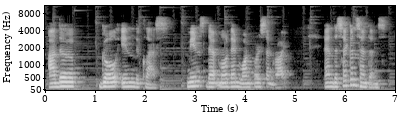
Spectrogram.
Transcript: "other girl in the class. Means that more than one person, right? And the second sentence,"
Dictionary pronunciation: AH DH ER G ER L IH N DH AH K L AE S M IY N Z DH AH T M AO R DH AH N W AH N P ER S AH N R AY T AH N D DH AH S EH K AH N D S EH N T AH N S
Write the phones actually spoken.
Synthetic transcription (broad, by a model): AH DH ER G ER L IH N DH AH K L AE S M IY N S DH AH T M AO R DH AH N W AH N P ER S AH N R AY T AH N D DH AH S EH K AH N D S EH N T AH N S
